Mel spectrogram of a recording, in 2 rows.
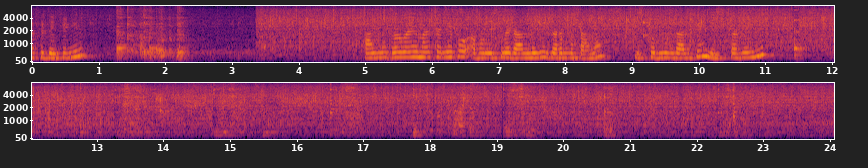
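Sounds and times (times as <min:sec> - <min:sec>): food sizzling in a pan: 0:00.0 - 0:24.0
spatula scraping a pan: 0:12.7 - 0:20.9, 0:22.2 - 0:23.3.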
